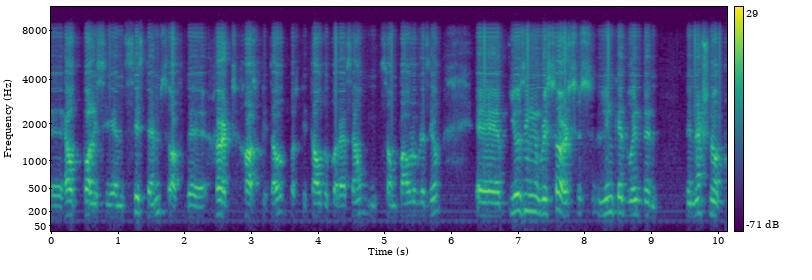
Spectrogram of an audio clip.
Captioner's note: speaking Brazilian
